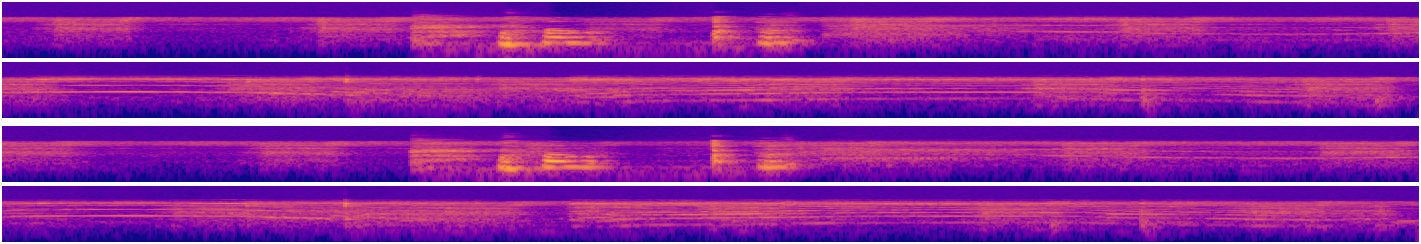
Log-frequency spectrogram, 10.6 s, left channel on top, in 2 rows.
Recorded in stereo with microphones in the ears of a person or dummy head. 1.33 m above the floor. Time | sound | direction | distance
1.5 | laughter | 70° right (ahead or behind) | 1.7 m
3.1 | a squeak | 50° right (ahead or behind) | 2 m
